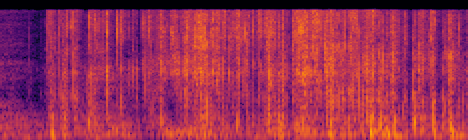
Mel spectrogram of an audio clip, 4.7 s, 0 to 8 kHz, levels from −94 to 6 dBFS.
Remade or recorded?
remade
